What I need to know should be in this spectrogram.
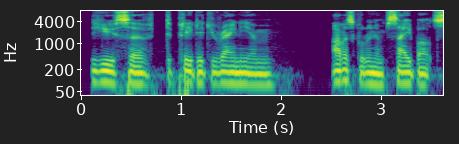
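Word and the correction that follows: sabot: Someone corrected me the T is silent. Sabos, apparently.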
